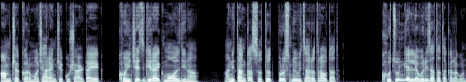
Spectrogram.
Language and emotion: Goan Konkani, sad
